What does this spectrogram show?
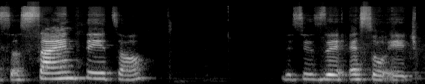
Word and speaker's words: sin: So we use SIN for sine. It's not pronounced sin. It's sine.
